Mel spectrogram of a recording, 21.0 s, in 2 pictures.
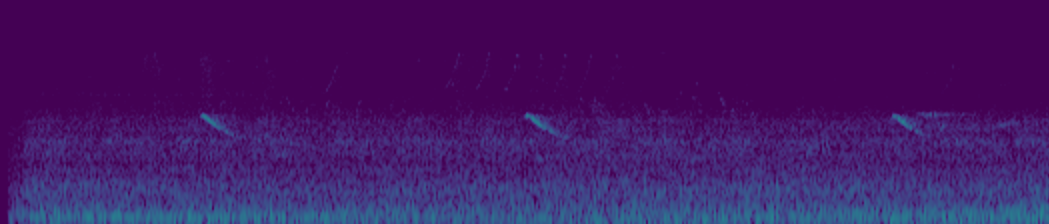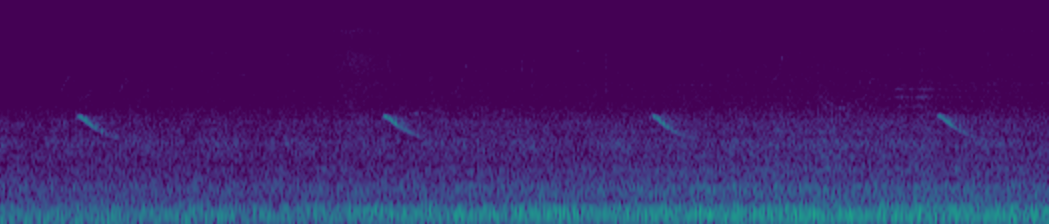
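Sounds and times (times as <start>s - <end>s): low steady rumble: 0.1s - 20.9s
birds chirping: 0.2s - 20.9s.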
